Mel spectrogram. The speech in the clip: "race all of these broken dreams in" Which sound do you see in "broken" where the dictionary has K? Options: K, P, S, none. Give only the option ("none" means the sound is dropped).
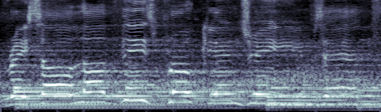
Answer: K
